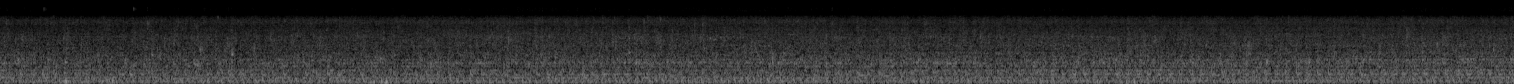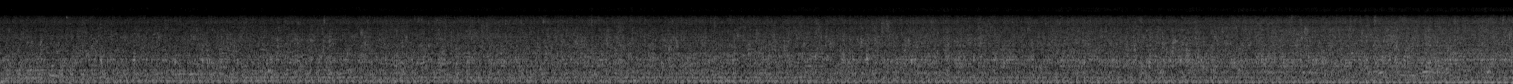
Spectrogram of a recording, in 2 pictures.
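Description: Steady rush of water in a canal lock, with the low hum of a narrowboat's engine running under it. It grows slightly louder near the end.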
